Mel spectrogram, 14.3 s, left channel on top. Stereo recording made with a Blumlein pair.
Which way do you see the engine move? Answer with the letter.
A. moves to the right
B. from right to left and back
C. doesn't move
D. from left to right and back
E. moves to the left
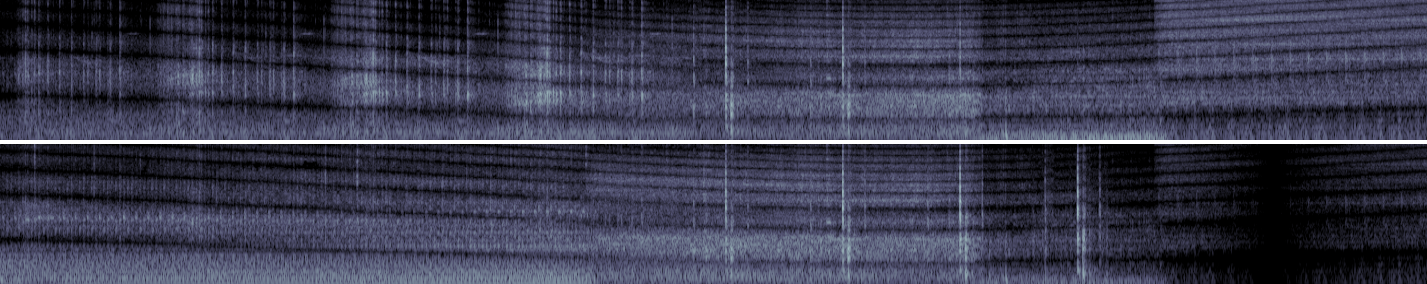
E.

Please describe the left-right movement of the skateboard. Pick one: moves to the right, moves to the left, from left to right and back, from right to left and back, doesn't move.
moves to the right.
